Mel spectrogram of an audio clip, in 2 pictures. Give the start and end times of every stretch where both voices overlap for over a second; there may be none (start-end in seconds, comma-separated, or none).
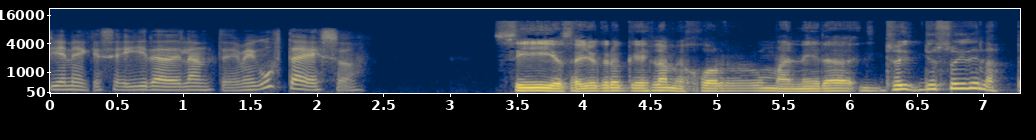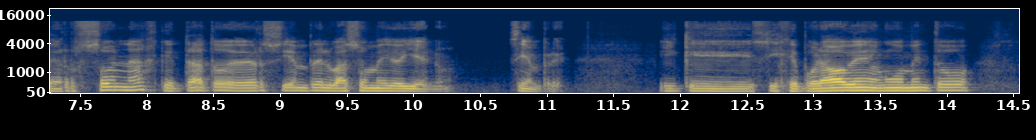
none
